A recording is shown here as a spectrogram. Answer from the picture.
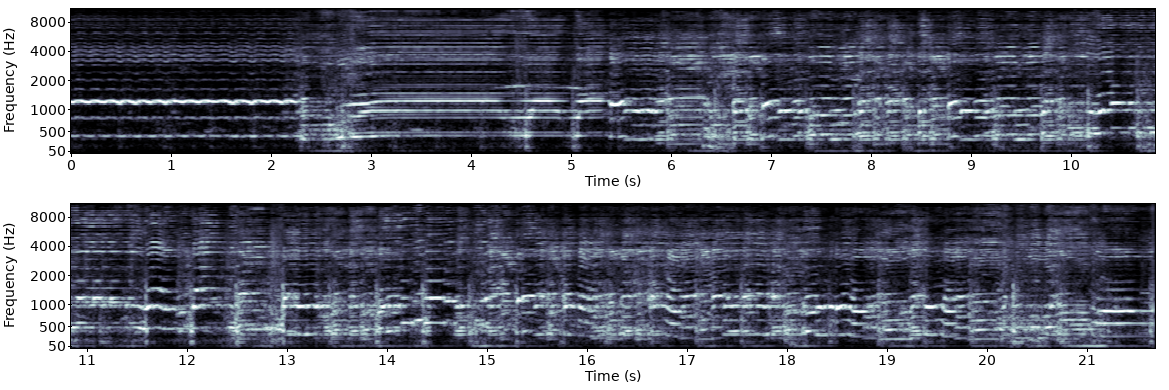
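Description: Blues harmonica played cupped against a vocal microphone, amplified live. It opens with long held notes that waver, then moves into quicker, busier phrases from about six seconds in.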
